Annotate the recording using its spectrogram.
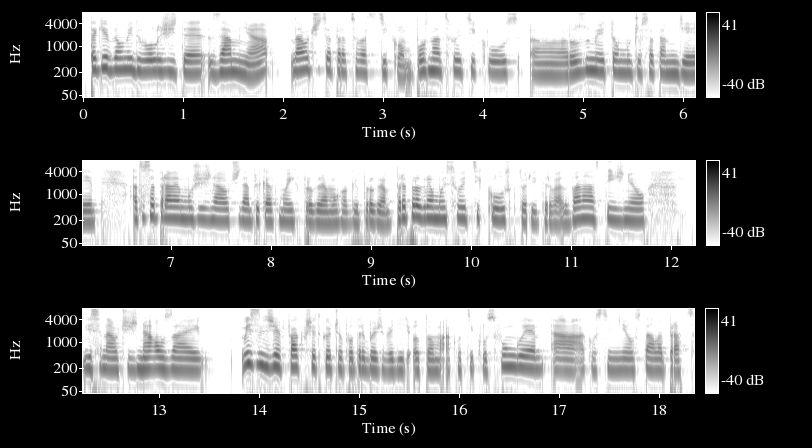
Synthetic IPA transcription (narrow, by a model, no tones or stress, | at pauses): t̪aɡjɛʋɛʎmid̪ʊɔlɛʒit̪ɛːzamɲanaut͡ʃicsapɾat͡sɔʋacst͡siklɔmpɔznacsʋɔjt͡siklusɾɔzumɪɛct̪ɔmut͡ʃɔsat̪amɟɛjɛʔat̪ɔsapɾaːʋɛmʊɔːʒɛʒnaut͡ʃiɟnapɾiːklad̪vmɔjixpɾɔɡɾamɔɣakjɛpɾɔɡɾampɾɛpɾɔɡɾamujɛsʋɔjt͡sikluskt̪ɔɾiːt̪r̩ʋa̰ːd̪ʋanaːst̪iːʒɲɔʊɡɟɛsanaut͡ʃiʒnaɔzaj | mis̬liːms̬iʒɛɛfak̚t̪fʃɛt̪̚kɔt͡ʃɔpɔt̪ɾɛbujɛʒʋɛɟɛɟɔt̪ɔmʔa̰kɔt͡siklusfuŋɡujɛʔaa̰kɔsɲimɲɛust̪aːlɛpɾʔat͡sɔ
